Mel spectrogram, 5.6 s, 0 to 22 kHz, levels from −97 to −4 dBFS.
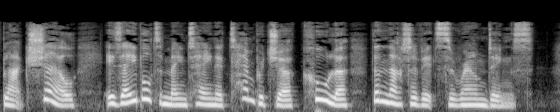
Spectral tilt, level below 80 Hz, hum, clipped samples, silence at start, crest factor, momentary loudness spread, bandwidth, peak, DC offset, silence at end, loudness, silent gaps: -4 dB/octave; -54 dBFS; none; under 0.1%; 0.05 s; 16 dB; 6 LU; 11 kHz; -2 dBFS; under 0.1%; 0.3 s; -17 LUFS; none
